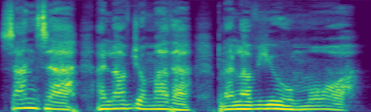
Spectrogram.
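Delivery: low, quiet, understated villain voice, nothing overplayed. Running through movie villain voices, moving on to a more subtle villain. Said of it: "Or a more subtle villain".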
